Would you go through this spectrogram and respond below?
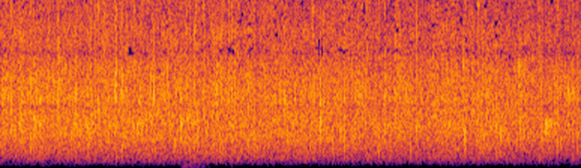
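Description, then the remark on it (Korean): A church audience at a New Year special early-morning prayer service claps steadily for several seconds to encourage its pastors, the applause a dense, even wash of many hands without pauses or swells, and no one speaks over it. “우리 수고하시는 목회자들을 위해서 또한 큰 박수로 격려합니다.”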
